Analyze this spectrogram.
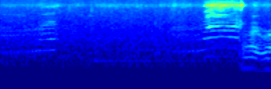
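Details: Domestic cat resting in a drawer of black umbrella nylon gives a short, bright meow that bends downward at the end, after a stretch of quiet room noise and a faint earlier call.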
